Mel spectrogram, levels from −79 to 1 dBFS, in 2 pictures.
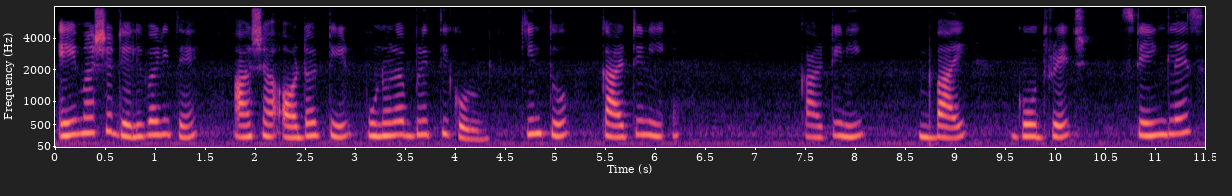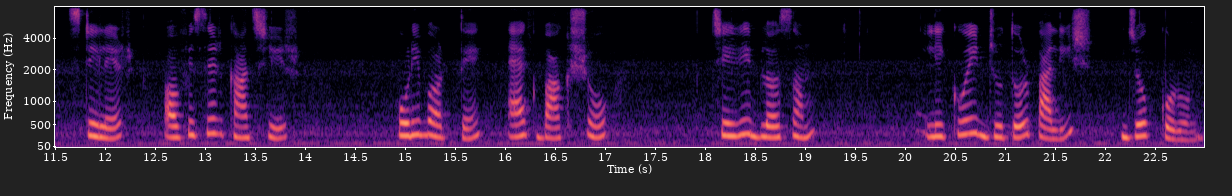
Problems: none marked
